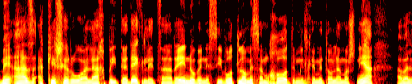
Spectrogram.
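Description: A man with an Argentine accent speaks at a very slow pace, using a medium pitch, ordinary pitch variation and a dark, mellow tone. The recording is very clean with a silent background and a dry, close sound with no echo. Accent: Argentine Spanish accent in Hebrew. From Argentina. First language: Spanish (speaking Hebrew). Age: 60s. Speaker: nonprofit program director. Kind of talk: interview.

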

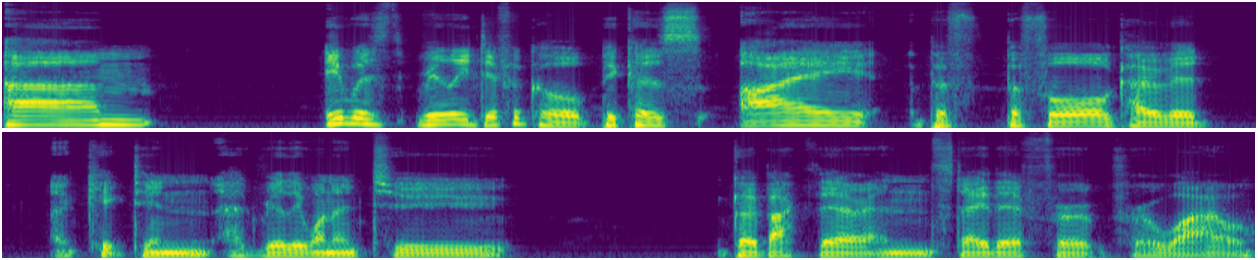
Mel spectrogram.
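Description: A man with an Australian accent, fairly low-pitched, at a very slow pace with long, frequent pauses, on a very clean recording with a silent background. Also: ordinary pitch variation. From Canberra, Australia (also Samoa). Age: 20s. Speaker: multidisciplinary artist and actor. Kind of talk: interview. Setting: studio.

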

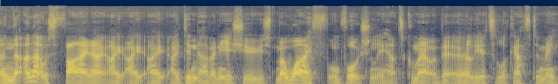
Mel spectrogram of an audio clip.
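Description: This man talks at a very fast pace at medium pitch, with vocal fry and monotone, flat intonation. The recording is very clean, with a silent background. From Lake District, northern England. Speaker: landscape photographer. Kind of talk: interview. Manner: halting, many repetitions.

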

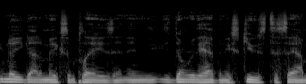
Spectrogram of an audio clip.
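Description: A man's dark, mellow tone on a very clean recording, silent background. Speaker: football running back. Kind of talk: radio interview. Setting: radio studio.

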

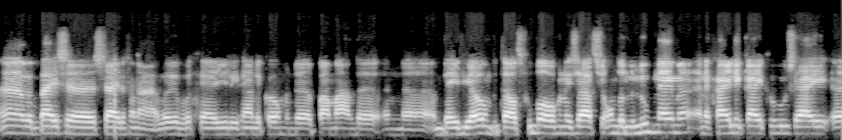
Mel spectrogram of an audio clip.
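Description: Fairly even intonation at a moderate pace from a man pitched fairly high. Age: 20s. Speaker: student. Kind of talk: interview. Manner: halting, many fillers.

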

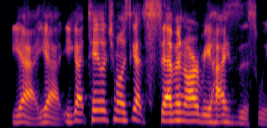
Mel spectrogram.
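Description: An American accent against a quiet background. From Seattle, US Pacific Northwest. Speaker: sports podcast host. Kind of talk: casual sports chat.

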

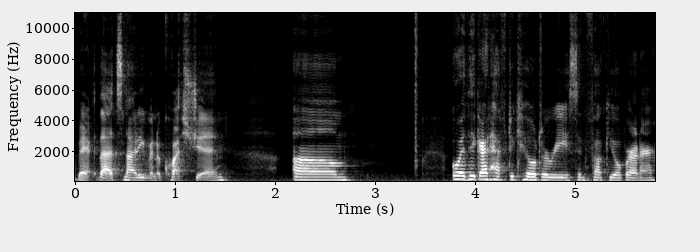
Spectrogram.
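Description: A woman's bright, sharp voice at medium pitch with an American accent, fairly even intonation, a moderate pace and long, frequent pauses, on a very clean recording with a silent background. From New Jersey, near Atlantic City. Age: 20s. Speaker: comedian. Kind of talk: casual chat.

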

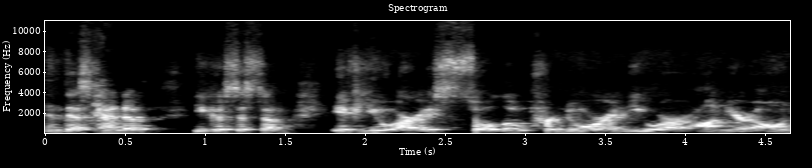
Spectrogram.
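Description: A man talks with an Upper Midwest US accent. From Fargo, North Dakota. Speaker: real estate investor and business owner.

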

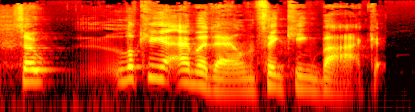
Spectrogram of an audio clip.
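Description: In a Yorkshire accent, a man talks with very wide pitch swings on a very clean recording against a silent background. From northern England. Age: 40s. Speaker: podcast interviewer. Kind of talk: interview.

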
